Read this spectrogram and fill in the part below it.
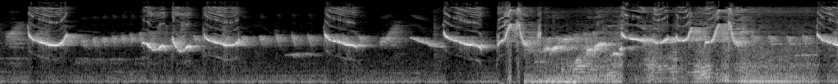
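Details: Sooty-headed bulbul in energetic song with tail spread, meant to stir other birds; bright whistled phrases rising and falling, closely repeated, with a busier jumble of overlapping notes in the second half.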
